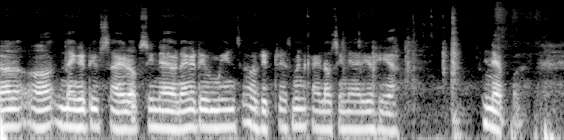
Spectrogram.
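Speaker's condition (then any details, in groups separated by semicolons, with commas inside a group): No condition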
